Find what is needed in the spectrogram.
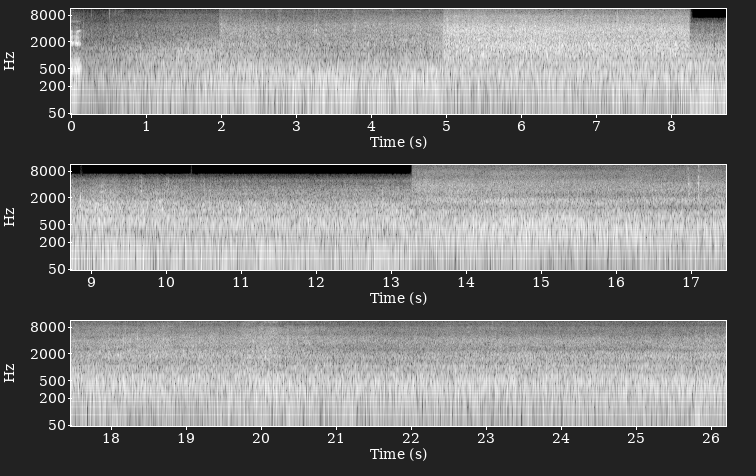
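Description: Steady rushing of ocean surf mixed with wind buffeting the microphone at the water's edge. The tone shifts abruptly a few times.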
